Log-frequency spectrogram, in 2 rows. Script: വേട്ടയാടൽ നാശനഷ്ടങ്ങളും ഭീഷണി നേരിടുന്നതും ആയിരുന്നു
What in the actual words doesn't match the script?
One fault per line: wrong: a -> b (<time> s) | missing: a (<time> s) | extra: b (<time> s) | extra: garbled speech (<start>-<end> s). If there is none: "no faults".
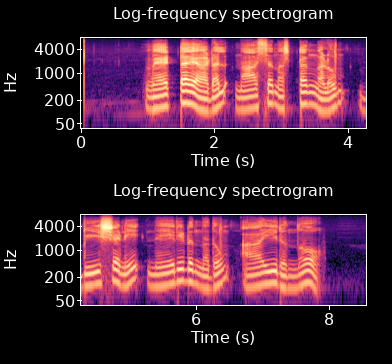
no faults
